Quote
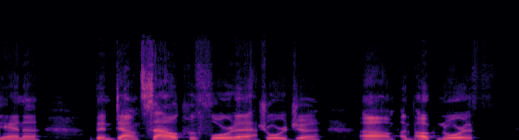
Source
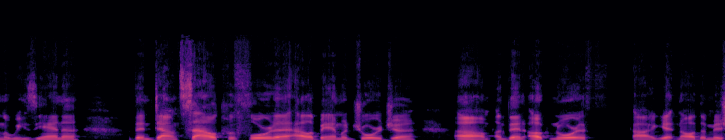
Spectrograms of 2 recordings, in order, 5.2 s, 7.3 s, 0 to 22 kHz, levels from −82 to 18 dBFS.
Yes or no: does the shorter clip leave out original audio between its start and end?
yes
